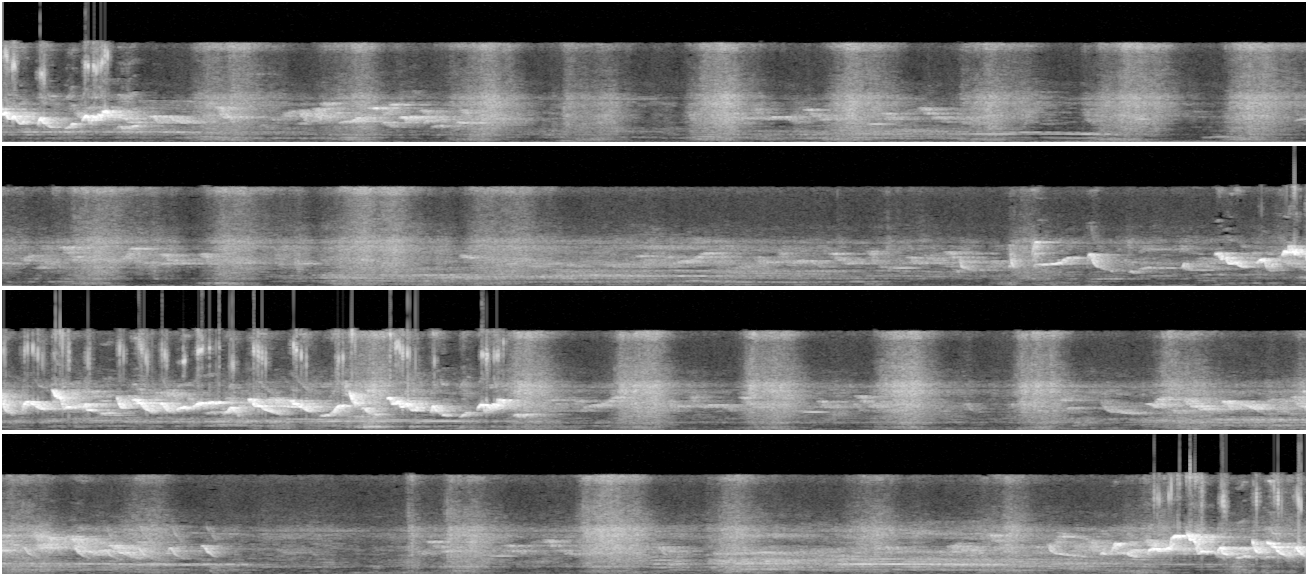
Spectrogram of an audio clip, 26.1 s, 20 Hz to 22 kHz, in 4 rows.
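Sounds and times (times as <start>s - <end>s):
bird chattering high chirps: 0.0s - 9.0s, 10.1s - 20.7s, 24.4s - 26.0s.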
